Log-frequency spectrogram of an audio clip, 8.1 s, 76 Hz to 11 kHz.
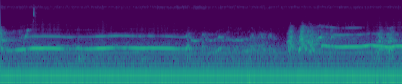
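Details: Backyard coyotes howl under the waxing gibbous moon on the night of November 29th, 2020, with sustained level wails, then a burst of excited yips and quavering notes from the group, a constant low electrical hum beneath.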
